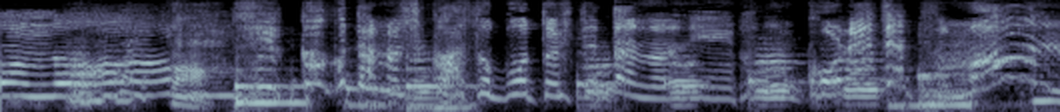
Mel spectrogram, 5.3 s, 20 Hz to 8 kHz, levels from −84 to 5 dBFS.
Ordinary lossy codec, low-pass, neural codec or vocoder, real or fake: none; none; codec, 16 kHz, 8 kbps, FreqCodec, larger model; fake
